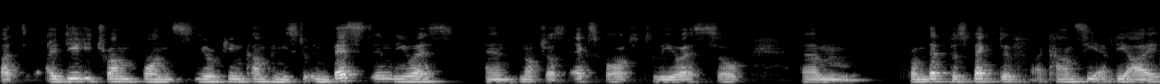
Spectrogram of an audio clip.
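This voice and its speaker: A man with a German accent speaks at a medium pitch and a moderate pace. His intonation is monotone and flat, broken by long, frequent pauses. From Germany. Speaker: market analyst. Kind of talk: panel discussion. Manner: hesitant, many fillers.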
